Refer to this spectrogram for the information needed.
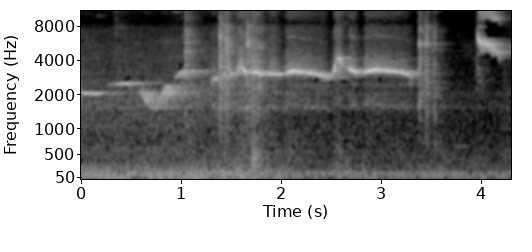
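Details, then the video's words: White-rumped shama in peak 'fire' condition, 2020 season, giving a long thin high whistle that holds nearly level with slight wavers, interrupted briefly by soft rustling. "Cọp Biển rực lửa (shama bird)"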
